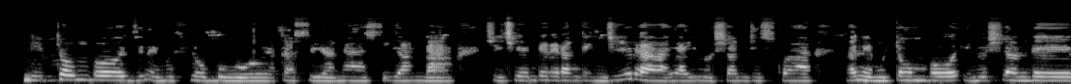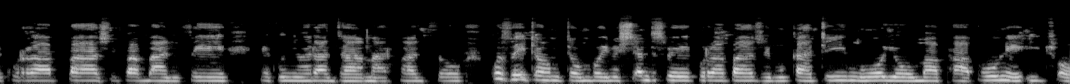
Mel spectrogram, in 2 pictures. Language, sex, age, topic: Ndau, male, 18-24, health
